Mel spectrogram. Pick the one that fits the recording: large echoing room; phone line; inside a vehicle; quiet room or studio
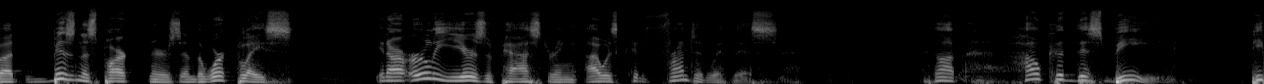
large echoing room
